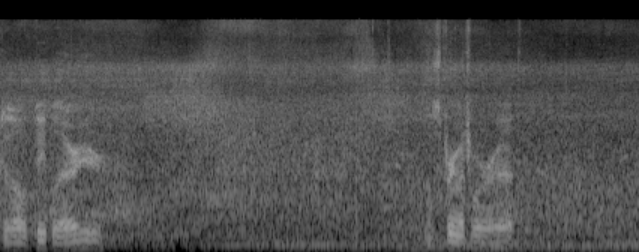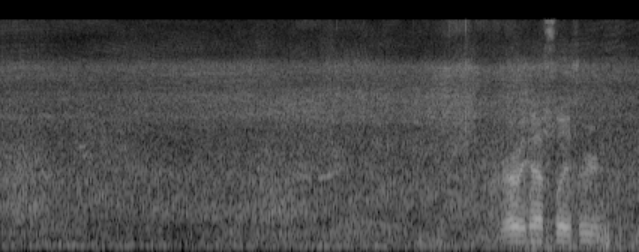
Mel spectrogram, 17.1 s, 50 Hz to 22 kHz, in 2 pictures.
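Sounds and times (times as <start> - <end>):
even hiss: 0.0 - 17.0.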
